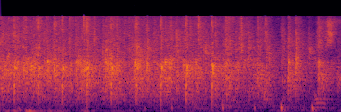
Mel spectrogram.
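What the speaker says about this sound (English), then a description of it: "I think we should give a round of applause to our farmers." Applause from an audience at a webcast event on farming and feeding a warmer world, moderately loud with individual claps standing out from the crowd, continuing steadily without speech.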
